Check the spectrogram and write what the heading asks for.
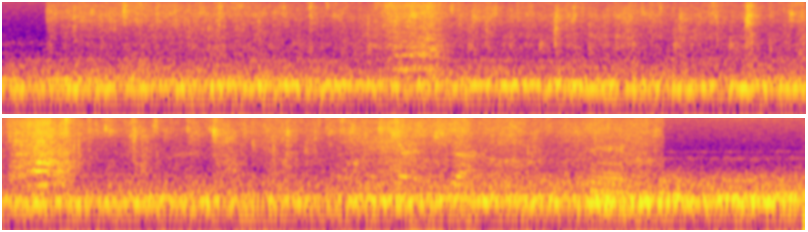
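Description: A steady low hum, with faint, brief voices about two and four seconds in.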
